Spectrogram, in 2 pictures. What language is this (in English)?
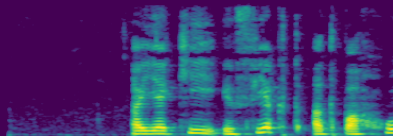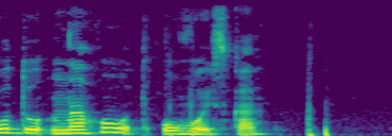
Belarusian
